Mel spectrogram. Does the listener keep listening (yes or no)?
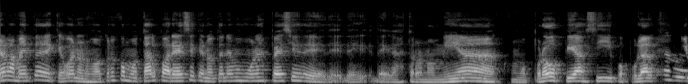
yes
